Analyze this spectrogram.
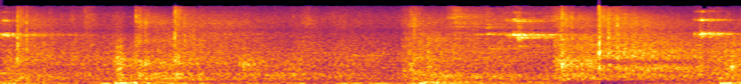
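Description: A squash rally: a series of sharp knocks from the racket hitting the ball and the ball hitting the walls, over heavy thudding footwork on the wooden court floor. Court shoes give a few brief high squeaks on the floor.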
